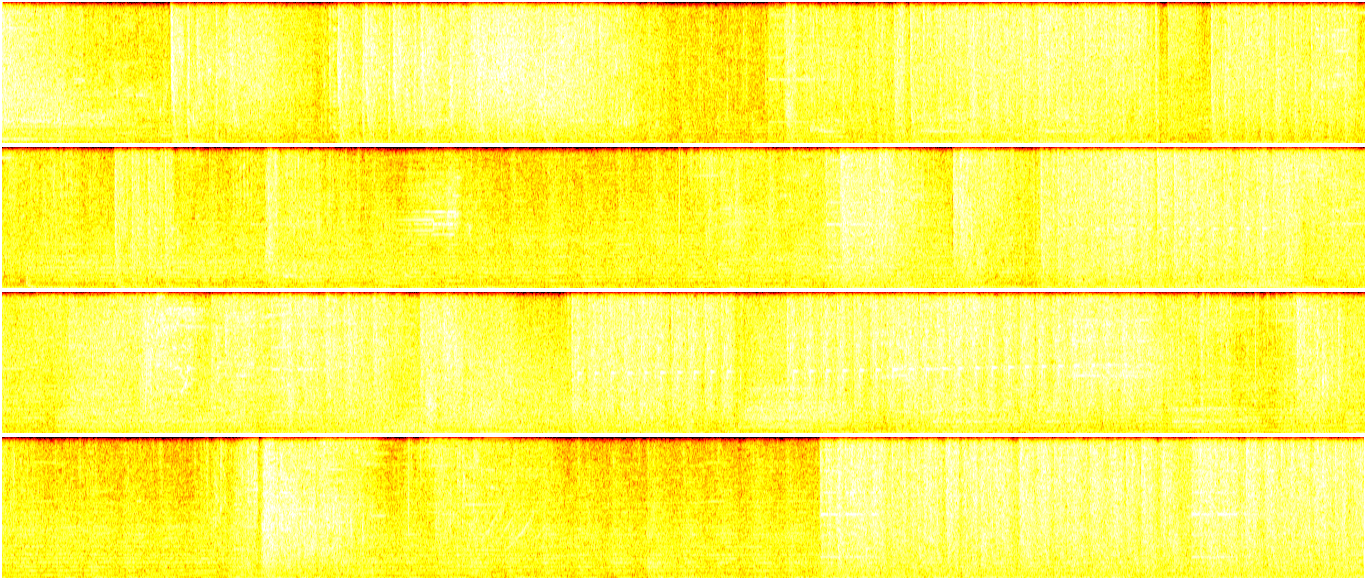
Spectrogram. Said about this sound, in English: it's the sound of the gun firing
